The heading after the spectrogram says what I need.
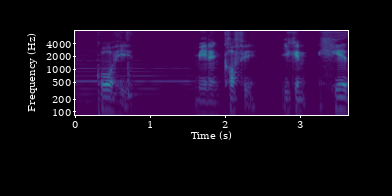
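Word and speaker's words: コーヒー: For example, this word right here is pronounced kohi, meaning coffee.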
